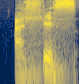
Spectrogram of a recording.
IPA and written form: aɬis (Alice)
